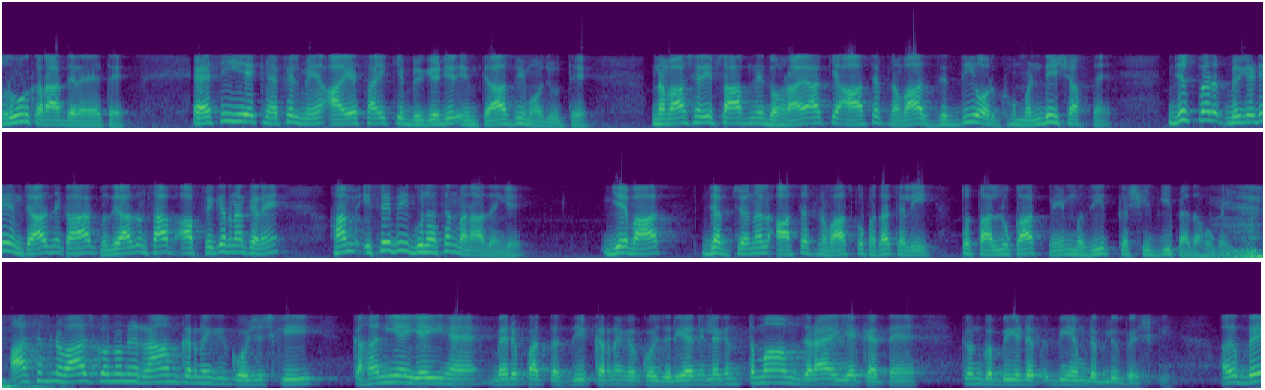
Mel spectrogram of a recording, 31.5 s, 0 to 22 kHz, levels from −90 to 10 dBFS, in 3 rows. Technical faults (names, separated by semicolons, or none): none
